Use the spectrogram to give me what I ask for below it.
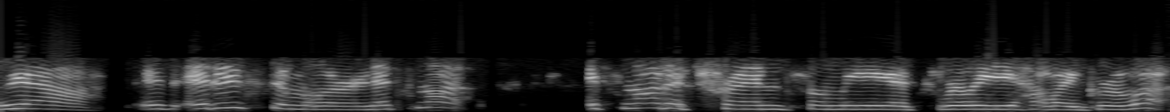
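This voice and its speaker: High pitch from a woman, varying in an ordinary way. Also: moderate pace. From Sweden. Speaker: makeup artist and beauty brand founder. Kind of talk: interview. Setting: phone call. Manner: halting.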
